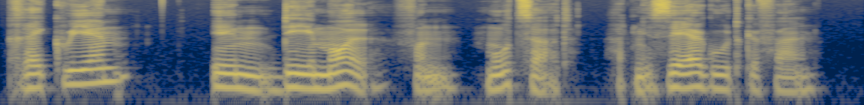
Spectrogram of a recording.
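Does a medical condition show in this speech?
No.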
